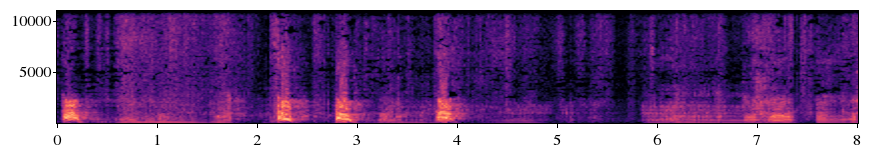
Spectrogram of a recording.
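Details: Two Rottweilers, Malysh and Sam, playing king of the hill: deep rumbling growls broken by several sharp bark bursts, some harmonic whining growls near the end, and a human voice at times.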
